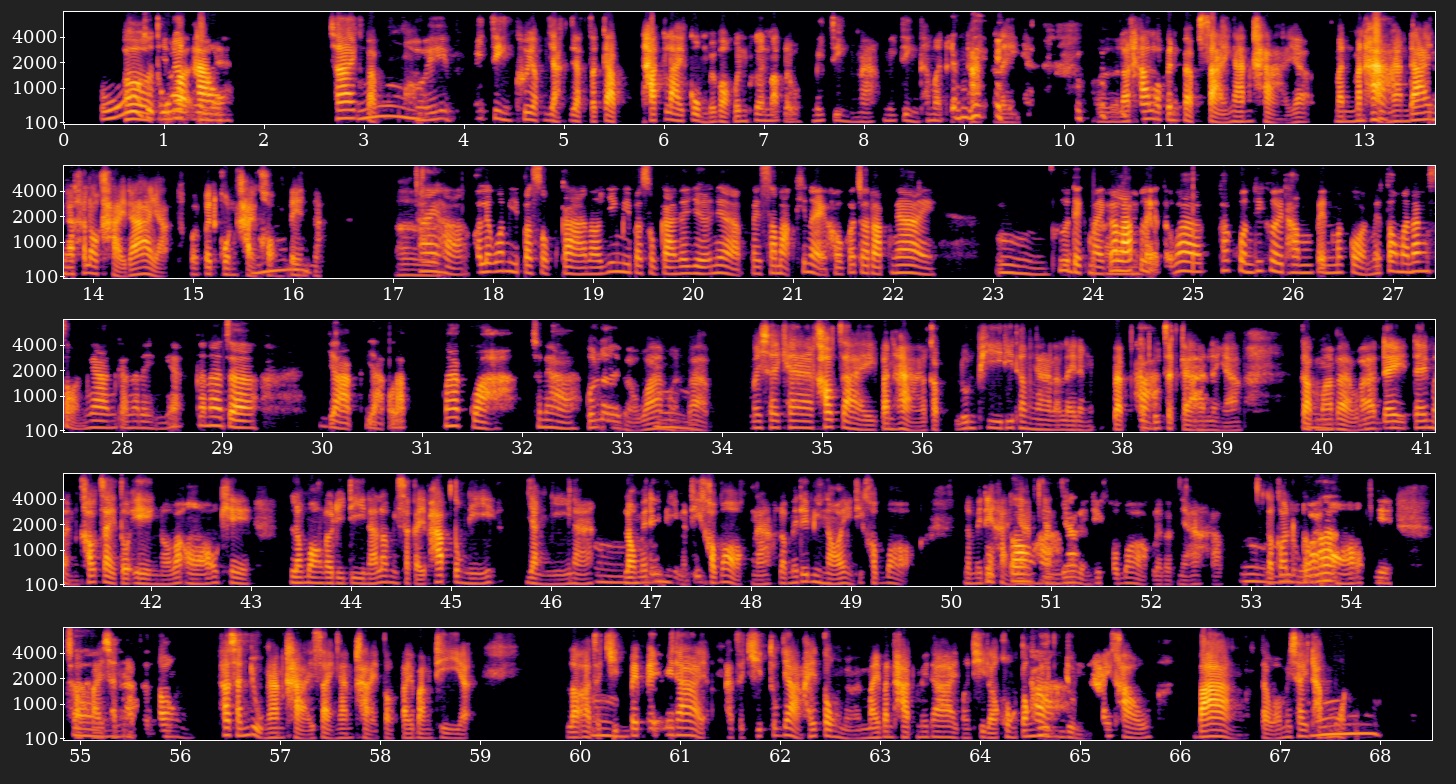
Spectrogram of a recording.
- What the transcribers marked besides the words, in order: laughing while speaking: "เต็มที่"; laugh; tapping; other background noise
- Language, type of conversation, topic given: Thai, unstructured, คุณเคยมีประสบการณ์ที่ได้เรียนรู้จากความขัดแย้งไหม?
